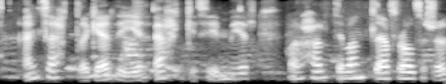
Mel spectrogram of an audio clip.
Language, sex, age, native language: Icelandic, female, 70-79, Icelandic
